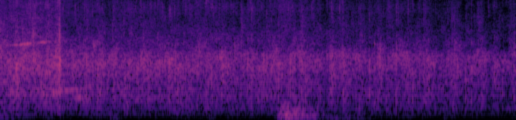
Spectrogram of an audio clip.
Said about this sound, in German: Gib mir den Applaus, hey.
